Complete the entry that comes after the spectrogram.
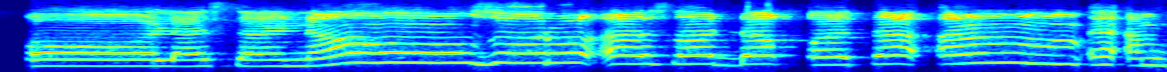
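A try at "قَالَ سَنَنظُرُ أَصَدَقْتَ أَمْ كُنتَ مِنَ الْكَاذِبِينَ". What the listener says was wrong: Amnya kan idham. ditahan. Kongnya jangan kong banget, ikhfanya biasa aja. Kong. Masih ada M-nya. Kalau ang banget kalau ketemu kaf dan kop ya. Kong ta.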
